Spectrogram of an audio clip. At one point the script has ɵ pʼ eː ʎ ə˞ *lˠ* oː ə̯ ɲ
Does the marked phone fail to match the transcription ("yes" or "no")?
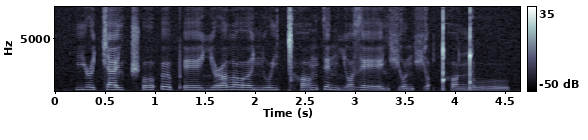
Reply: no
